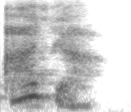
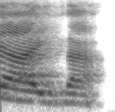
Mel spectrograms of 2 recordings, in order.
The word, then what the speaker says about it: haya: se dice aiga Entonces le digo aiga no se dice se dice haya Ay no mi mamá dice haiga Mire mi mamá dice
